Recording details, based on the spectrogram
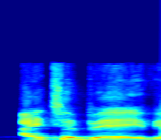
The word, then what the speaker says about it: Itabe: Itabe, the emphasis on the last syllable.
